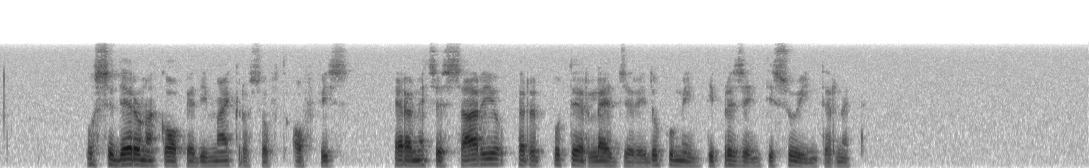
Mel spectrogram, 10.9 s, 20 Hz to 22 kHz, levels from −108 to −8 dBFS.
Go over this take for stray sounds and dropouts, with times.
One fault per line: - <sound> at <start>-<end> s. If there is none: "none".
none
